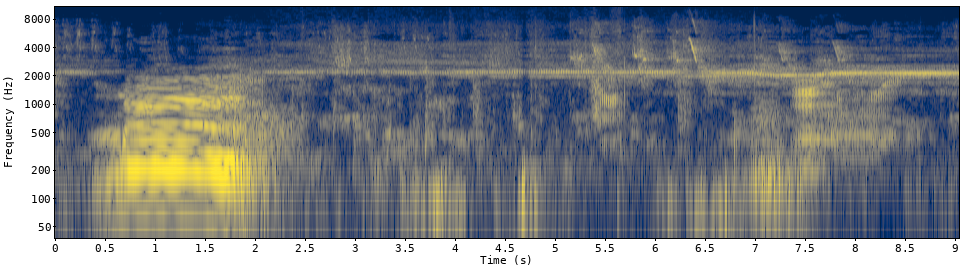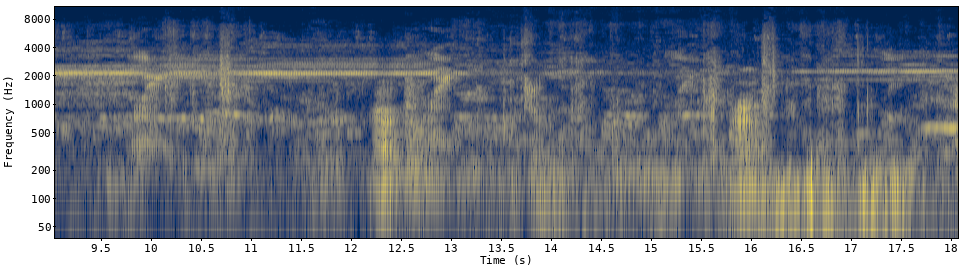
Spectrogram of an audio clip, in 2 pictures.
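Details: Nili-Ravi buffalo offered for sale in Punjab, Pakistan: one loud, deep, richly harmonic bellow of about a second and a half at the start, followed by quieter background voices, clatter and a steady hum.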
